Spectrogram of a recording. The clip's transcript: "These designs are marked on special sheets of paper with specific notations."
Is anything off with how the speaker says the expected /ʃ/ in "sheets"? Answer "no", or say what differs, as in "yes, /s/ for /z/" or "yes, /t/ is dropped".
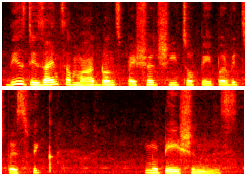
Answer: no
